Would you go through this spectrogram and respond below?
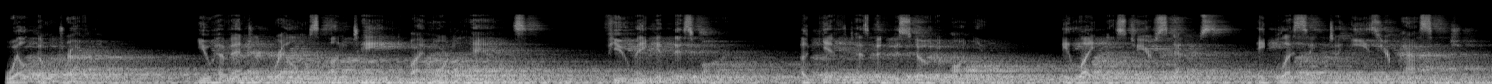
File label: narration intro; kz realmshift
